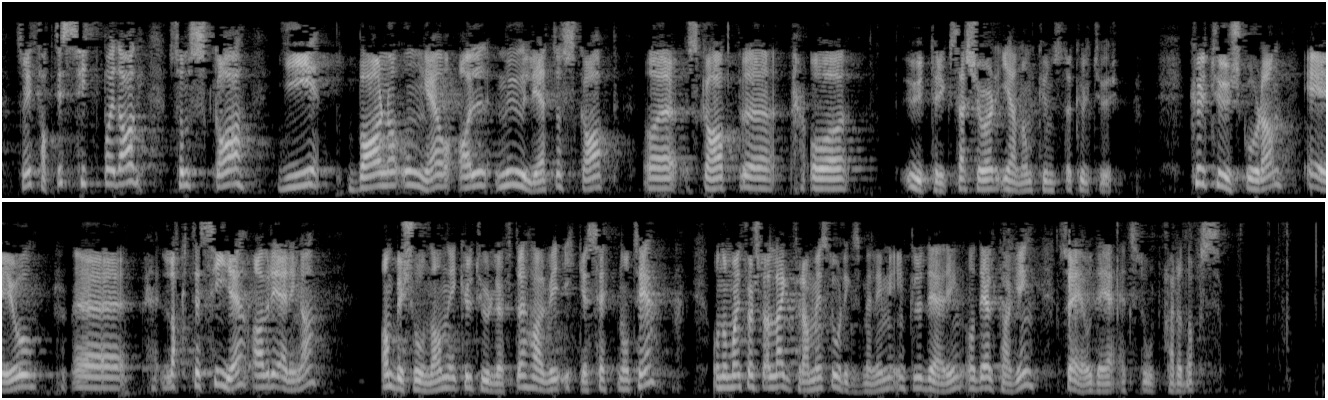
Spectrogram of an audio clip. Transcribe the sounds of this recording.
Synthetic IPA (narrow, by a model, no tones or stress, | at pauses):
sɔmʋɪfɑk̚t̪ɪsksɪt̪ːə̥pɔɪd̪ɑːɡsɔmskɑjiːbɑːɳɔʔʊŋːəɔʔɑlmʉːlɪheːt̪ʰːɔskɑːp | skɑːp | ɔ | ʉːt̪ʰːɾʏkːə̥sæɪʂøːljɛnːɔmkʰʉnst̪ɔkʰʉlt̪ʰʉ̰ːɾ | kʰʉlt̪ʰʉːʂkuːlɑnʔɛɾjʊ | lɑkt̪ʰːɪsiːəʔɑʋɾɛjeːɾɪŋɑ | ʔɑmbɪʂuːnɑnəɪkʰʉlt̪ʰʉːɭœft̪əɦɑɾʋɪʔɪkːəsɛt̪ːnoːt̪ʰɪlʔɔnɔɾmɑnfœʂʈɑɭɛɡ̚d̪fɾɑmːæɪst̪uːʈɪŋsmɛlɪŋmɛʔɪ̰ŋklʉd̪eːɾɪŋʔɔ̰d̪eːlt̪ʰɑːɡɪŋsɔæɾjʊd̪ɛʔɛ̰t̪st̪ṵːʈpʰɑɾɑd̪ɔks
